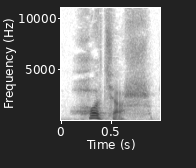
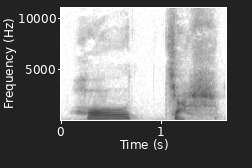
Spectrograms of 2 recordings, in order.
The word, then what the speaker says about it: chociaż: The word is "chociaż". Remember that "ci" is always pronounced "ć". That's why we say "chociaż".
